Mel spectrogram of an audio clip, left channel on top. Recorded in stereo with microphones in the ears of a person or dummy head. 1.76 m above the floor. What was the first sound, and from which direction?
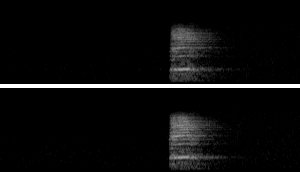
A cat meowing, 50° right (ahead or behind).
